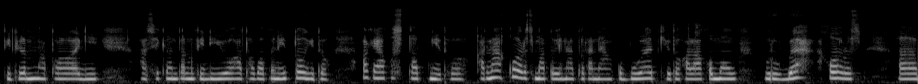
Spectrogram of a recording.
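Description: A young woman with a high, slightly husky voice talks casually and confidingly about her own life, dropping in lots of little fillers. Her tone is mellow rather than bright, and the recording is close and dry. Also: no echo. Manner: chatty, confiding, many fillers. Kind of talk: casual personal sharing.

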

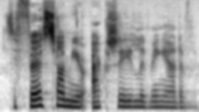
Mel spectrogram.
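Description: A woman's voice: fairly low pitch, fairly even intonation, fast talker, warm tone. A woman hosting a casual podcast interview, prompting with questions and little reactions. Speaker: podcast host.

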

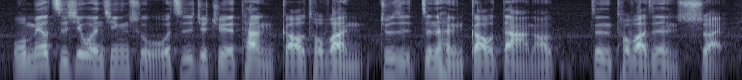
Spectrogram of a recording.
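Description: A man hosting a podcast, talking in a casual, excitable and self-mocking way, mixing in English words. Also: mid-range voice, fast talker. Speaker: podcast host.

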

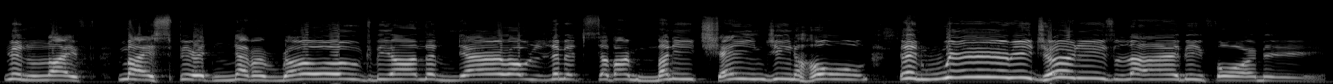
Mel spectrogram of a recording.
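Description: Jacob Marley's wailing ghost. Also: male voice, extremely high pitch, fairly bright tone, clear, resonant tone, pitched above the performer's own voice, heavily acted. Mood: mournful. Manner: wailing, slow and drawn out. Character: anguished ghost of an old male miser, bound in chains.

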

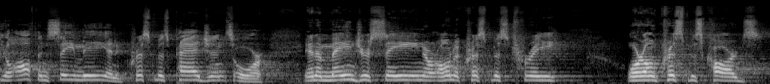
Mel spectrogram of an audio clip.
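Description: A man delivering a dramatic sermon monologue as a humble, solemn angel messenger, telling the story in a measured, deliberate way with pauses. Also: high-pitched, fairly bright tone. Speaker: preacher performing a monologue as an angel. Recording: long hall reverb.

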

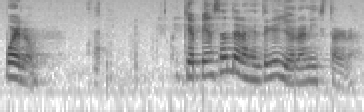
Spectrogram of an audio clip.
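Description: A woman, co-hosting a casual podcast chat and swinging from soft-spoken to loud and dramatic. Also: on the high side, lively intonation, normal speed. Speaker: podcast co-host.

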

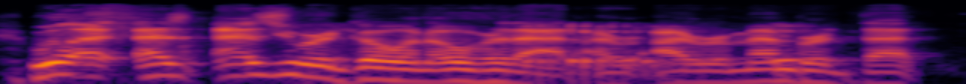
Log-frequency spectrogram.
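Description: A man's voice: medium pitch, lively intonation, fairly quick, fairly bright tone. A man co-hosting a podcast, hesitant with many restarts and dry remarks. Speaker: podcast co-host. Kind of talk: casual chat.

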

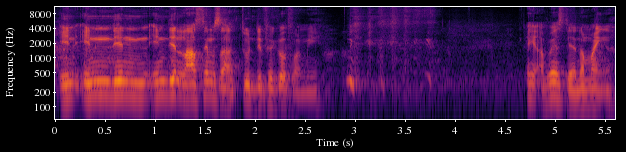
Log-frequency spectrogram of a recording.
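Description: Delivering a humorous church-group teaching talk, a man with a Malaysian accent makes himself the butt of the jokes and tags lines with "ah" and "huh." His voice is fairly high and a bit bright at a moderate pace, with a slight hiss or hum on the recording.

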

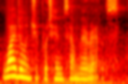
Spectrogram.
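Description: A woman's voice: mid-range voice, moderate pace, creaky, darkish tone. Testy old grandfather, read by a woman. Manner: brusque, insistent.

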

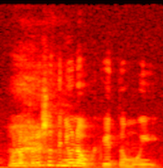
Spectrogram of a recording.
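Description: A woman's voice: on the high side, heavy background noise. A woman in her twenties with an Argentine accent, talking easily as a podcast co-host among friends. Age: 20s. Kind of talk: casual chat among friends.

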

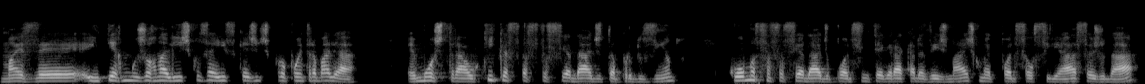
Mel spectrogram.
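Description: A Brazilian man from Rio de Janeiro, a journalist with a husky voice, explaining his views at length in an interview. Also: fairly high pitch, fairly even intonation, a little fast, a little mellow, no echo, dull audio. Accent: Rio de Janeiro Brazilian Portuguese. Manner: explanatory, thoughtful, frequent "né?" tags. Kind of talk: interview answers.

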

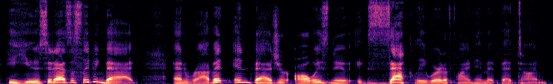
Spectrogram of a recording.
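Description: A woman hosting a podcast, reading a children's book aloud in a calm, clear, steady way. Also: low-pitched, normal speed. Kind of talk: storybook read-aloud narration.

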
